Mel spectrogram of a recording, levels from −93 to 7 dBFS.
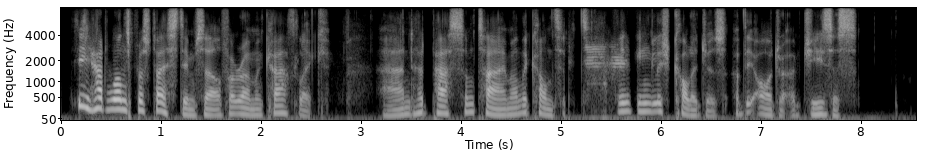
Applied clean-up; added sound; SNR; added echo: neural diffusion model UNIVERSE++.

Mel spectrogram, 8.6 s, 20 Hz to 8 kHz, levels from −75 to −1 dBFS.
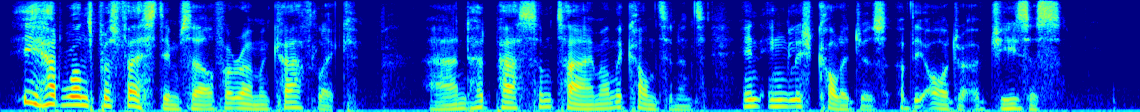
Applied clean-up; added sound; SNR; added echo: none; none; none; none.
